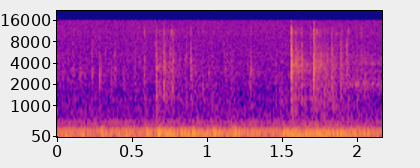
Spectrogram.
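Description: A few scattered computer keyboard key clicks over a steady low hum.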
